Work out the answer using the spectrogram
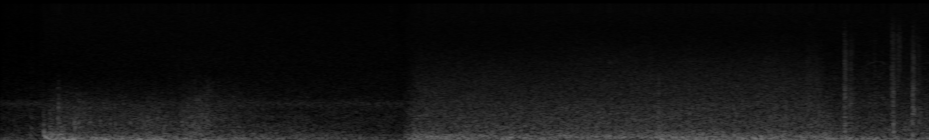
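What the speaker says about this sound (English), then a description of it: "Sounds like thunder." Thunder rolls through a stormy scene in the video game Final Fantasy XVI, a long, low rumbling that swells in two waves with a sharp renewed boom midway, heard alone without speech.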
